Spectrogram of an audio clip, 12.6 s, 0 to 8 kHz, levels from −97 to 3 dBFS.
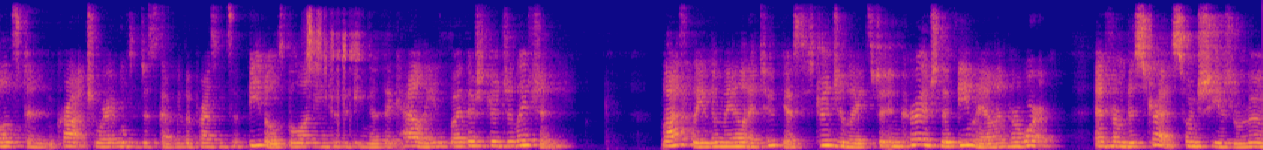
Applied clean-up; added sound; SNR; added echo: neural mask model DeepFilterNet 3.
